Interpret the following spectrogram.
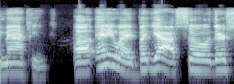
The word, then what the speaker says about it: Mackie: If I'm mentioning a name, I need to pronounce it right because I'm not gonna be one of those Anthony Macaki guys when they're saying Anthony Mackie.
